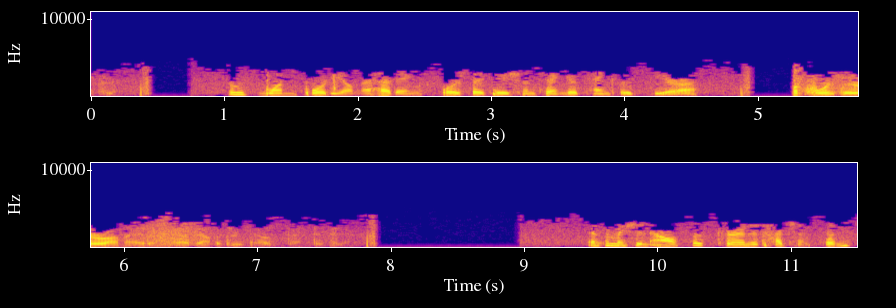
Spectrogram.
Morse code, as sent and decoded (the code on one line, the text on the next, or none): none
